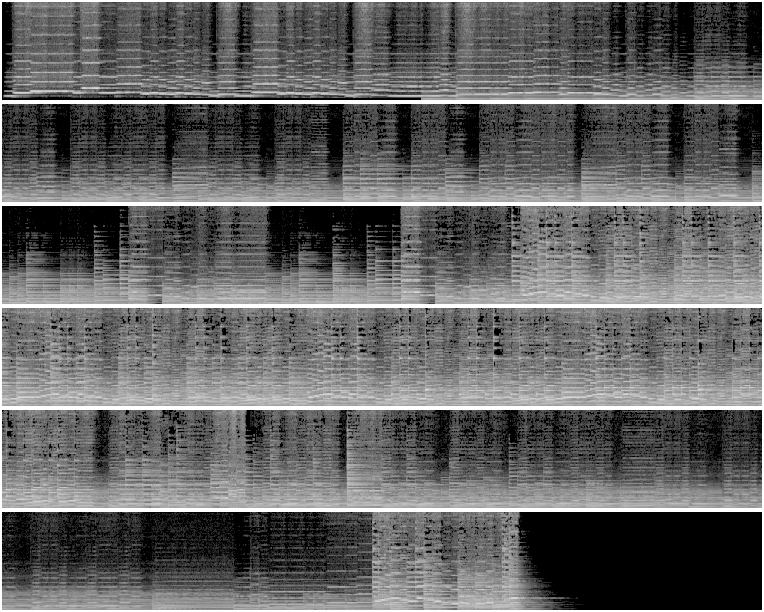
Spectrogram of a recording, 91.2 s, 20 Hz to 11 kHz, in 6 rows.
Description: Flute
Clarinet
Bassoon
2/2 (View more 2/2 Music)
Allegro Energico = c.88 (View more music marked Allegro)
